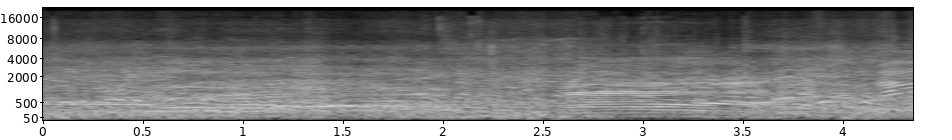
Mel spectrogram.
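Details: Sahiwal cattle, young bulls and calves, at the Aftabganj cattle market in Dinajpur, Bangladesh, on market day, 2 September 2025. A long harmonic moo swells midway through a dense background of other lowing animals and crowd murmur.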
